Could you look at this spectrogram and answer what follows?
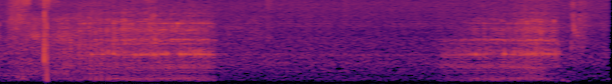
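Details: Adult man snoring very heavily while sleeping in a tent in a garden.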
